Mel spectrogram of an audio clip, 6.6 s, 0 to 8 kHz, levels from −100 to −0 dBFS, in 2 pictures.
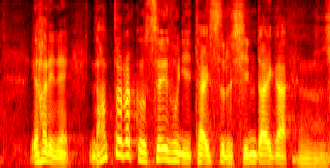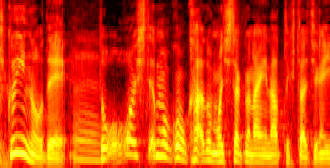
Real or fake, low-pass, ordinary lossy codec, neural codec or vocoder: fake; none; none; codec, 16 kHz, 16 kbps, FunCodec, trained on LibriTTS, 50 frames a second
